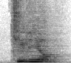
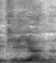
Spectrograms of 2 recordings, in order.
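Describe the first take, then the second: First: Kylian ending in a nasal "an"; French nasal ending. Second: Kylian ending in a clear "ane"; sounded final consonant. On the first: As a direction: say Kylian as "ki-lyan" with a silent n. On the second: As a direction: say Kylian as "ki-liane". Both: Acted. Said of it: "Moi, c'est Kylian".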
